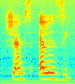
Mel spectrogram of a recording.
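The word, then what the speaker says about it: Champs-Élysées: you know ah chef the ch is pronounced as sha shams lz now this last sound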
